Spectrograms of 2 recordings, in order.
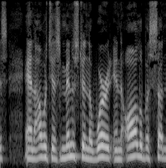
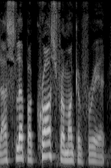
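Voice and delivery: normal talking voice

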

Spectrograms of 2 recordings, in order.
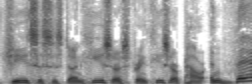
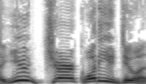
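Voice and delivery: high, loud mock yell at another driver; retold yell; 9 semitones higher, 4 dB louder than usual. Cut off in traffic, yelling at the other car, a hammed-up angry yell. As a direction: bark it out like road rage. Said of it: "I yell".

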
